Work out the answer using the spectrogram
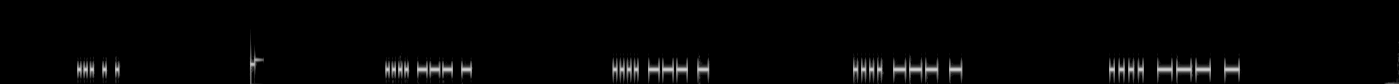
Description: Morse code, heard as a keyed tone, about 32 wpm, 700 Hz. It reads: SEE HOT HOT HOT HOT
